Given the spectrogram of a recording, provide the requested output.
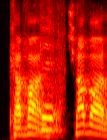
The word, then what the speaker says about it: Chabad: Chabad, I would say CH like cha. okay. So, you know, so some of the pictures that we find of Trump in the White House are with these Chabad members.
